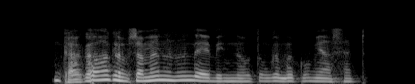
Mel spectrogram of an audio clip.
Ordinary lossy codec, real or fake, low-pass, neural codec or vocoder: none; fake; 5.4 kHz; codec, 16 kHz in and 24 kHz out, 0.4 kbps, LongCat-Audio-Codec, two codebook decoder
